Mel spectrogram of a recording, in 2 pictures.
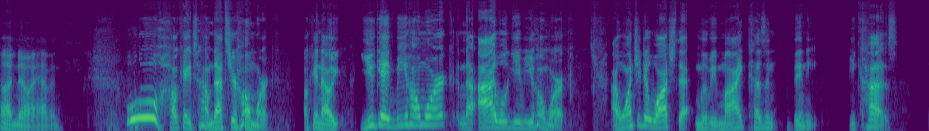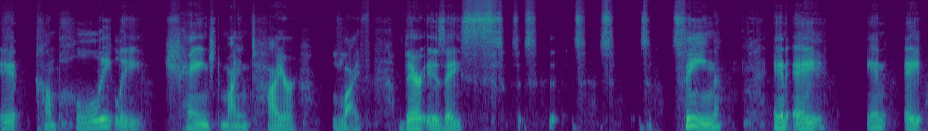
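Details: Adult male who stutters, with sound repetitions; stuttering.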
